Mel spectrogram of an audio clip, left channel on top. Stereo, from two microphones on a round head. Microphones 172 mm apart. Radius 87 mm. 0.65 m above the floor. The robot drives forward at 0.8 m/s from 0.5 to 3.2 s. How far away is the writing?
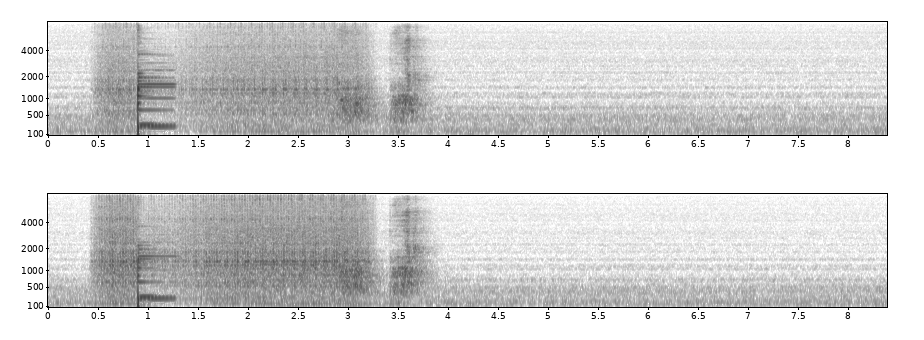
About 8 m.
